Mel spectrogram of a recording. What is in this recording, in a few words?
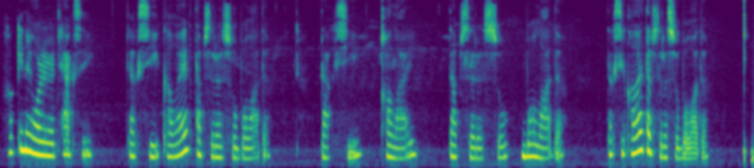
Kazakh How can I order a taxi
